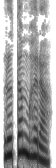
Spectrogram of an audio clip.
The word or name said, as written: ಋತಂಭರೆ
